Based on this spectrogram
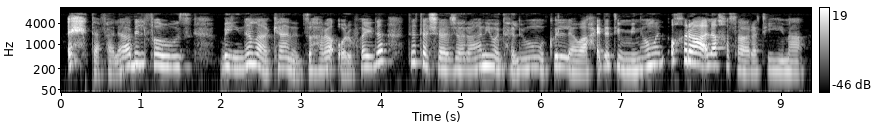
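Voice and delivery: usual speaking voice

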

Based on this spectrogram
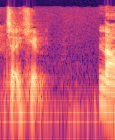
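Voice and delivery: ordinary talk, nothing marked

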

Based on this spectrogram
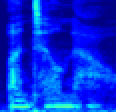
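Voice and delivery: dramatic hushed whisper. Acted. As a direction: whisper it like a mystery. Teasing a mystery.

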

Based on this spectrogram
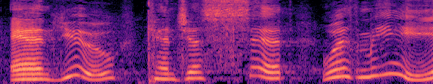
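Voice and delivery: slow, unison recital of "And you can just sit with me"; said slowly together. Shown as a demonstration. Pastor leading congregation in unison, slow and deliberate. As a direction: lead the room through it, word by word, slowly. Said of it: "Let's say it together".

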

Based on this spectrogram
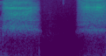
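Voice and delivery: hushed shh, no voice; shushing whisper. Retold or imitated. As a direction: shush them under your breath. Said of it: "he did the other thing where he's like".

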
